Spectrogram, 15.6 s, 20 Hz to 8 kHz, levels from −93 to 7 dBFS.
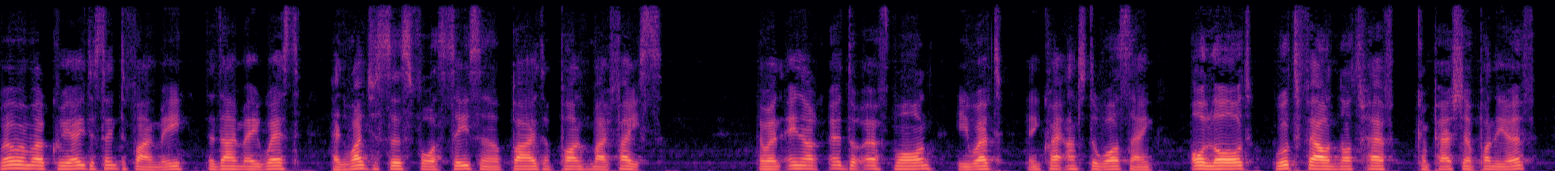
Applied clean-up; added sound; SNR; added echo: none; none; none; none.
